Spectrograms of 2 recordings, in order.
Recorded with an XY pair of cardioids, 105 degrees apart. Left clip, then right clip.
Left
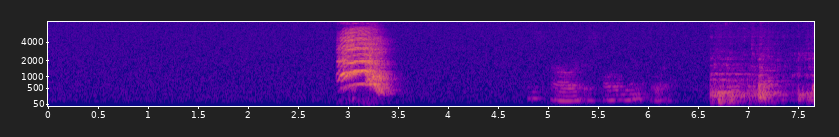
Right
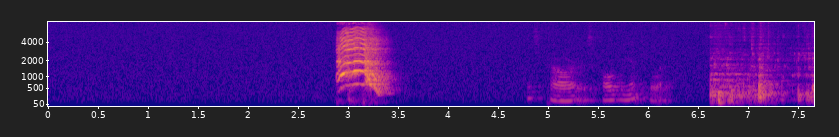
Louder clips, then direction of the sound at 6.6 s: Right 4 dB; 50° right.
